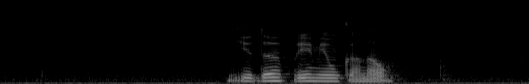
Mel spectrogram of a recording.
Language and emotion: Russian, sad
